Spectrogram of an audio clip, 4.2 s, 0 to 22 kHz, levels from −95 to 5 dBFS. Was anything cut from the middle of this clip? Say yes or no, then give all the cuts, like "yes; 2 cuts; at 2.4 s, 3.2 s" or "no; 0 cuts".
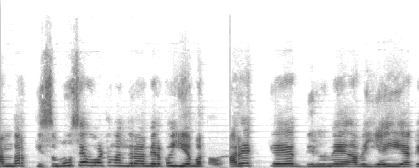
yes; 1 cut; at 2.2 s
